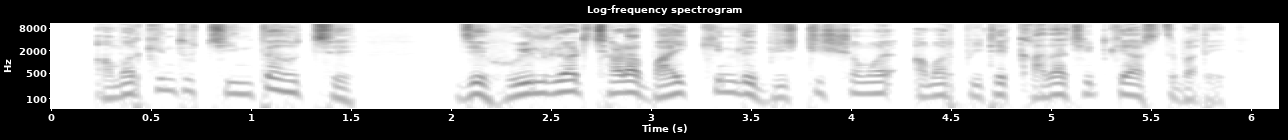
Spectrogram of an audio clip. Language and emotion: Bengali, fearful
